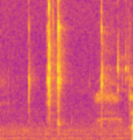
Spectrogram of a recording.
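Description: A few light, scattered clicks and taps of a smartphone being pushed and seated into a plastic clamp-style phone holder.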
